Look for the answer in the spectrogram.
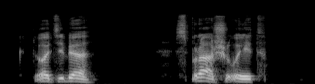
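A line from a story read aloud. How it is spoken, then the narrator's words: Glum reply. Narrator (Russian): уныло отвечает Ленка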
